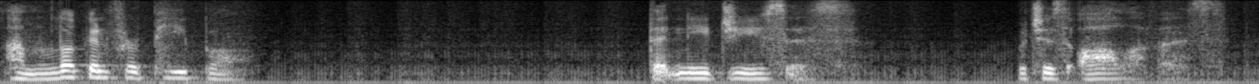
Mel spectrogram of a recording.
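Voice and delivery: quiet sincere aside; soft. Retold or imitated. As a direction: drop to a gentle hush. Soft point about needing Jesus.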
